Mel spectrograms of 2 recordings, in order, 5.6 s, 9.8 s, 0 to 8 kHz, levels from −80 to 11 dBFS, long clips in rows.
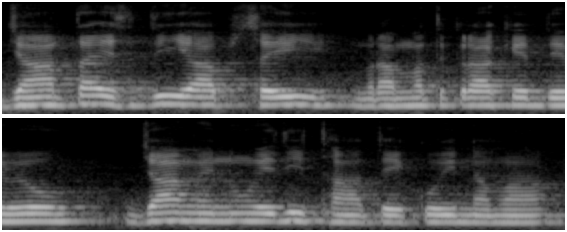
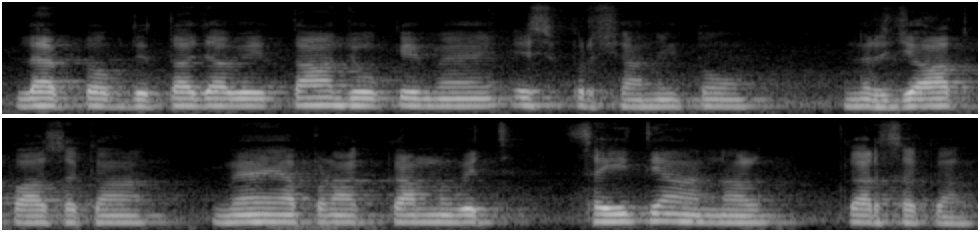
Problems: background sounds at intervals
